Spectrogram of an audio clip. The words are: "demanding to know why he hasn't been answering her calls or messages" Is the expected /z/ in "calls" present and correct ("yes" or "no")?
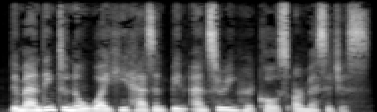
no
